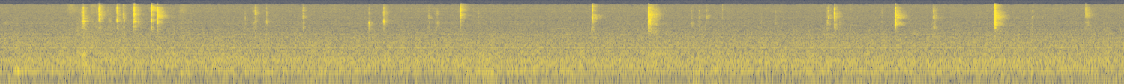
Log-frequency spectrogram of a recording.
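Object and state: Bar of soap being scored with a blade.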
